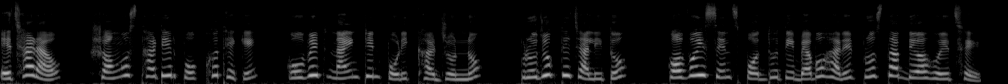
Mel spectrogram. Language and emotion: Bengali, neutral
